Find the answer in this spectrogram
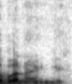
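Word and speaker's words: been: आप बताइए नेगेटिव कैसे बनाएंगे ये कॉमन सेंसिबल है की सर आप ठीक है आई एम नॉट pin pronounce करेंगे बिन जैसे डस्टबिन होती है यह हो गया फॉर्मेटिव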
